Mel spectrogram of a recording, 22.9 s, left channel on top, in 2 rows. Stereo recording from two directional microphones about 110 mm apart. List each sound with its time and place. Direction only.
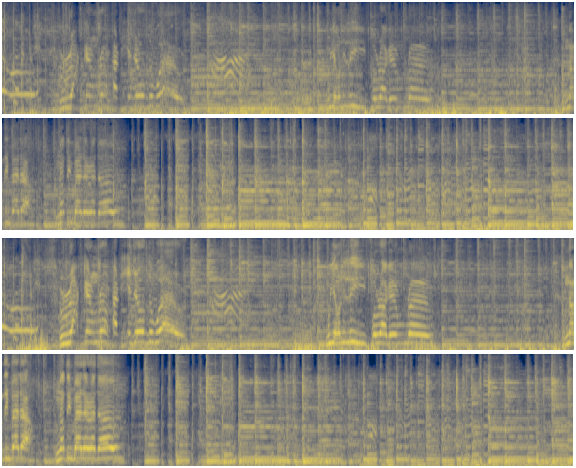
1.1 s speech: 50° right (ahead or behind)
4.1 s music: 50° left (ahead or behind)
6.5 s speech: 50° right (ahead or behind)
11.3 s speech: 50° right (ahead or behind)
14.3 s music: 40° left (ahead or behind)
19.9 s music: 50° left (ahead or behind)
